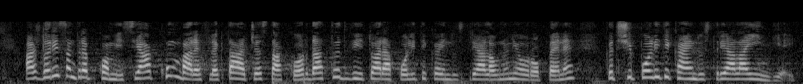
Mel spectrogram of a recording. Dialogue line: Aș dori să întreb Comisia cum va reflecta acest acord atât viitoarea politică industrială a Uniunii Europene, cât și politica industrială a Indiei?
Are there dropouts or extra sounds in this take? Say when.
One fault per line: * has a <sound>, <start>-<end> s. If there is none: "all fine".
all fine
